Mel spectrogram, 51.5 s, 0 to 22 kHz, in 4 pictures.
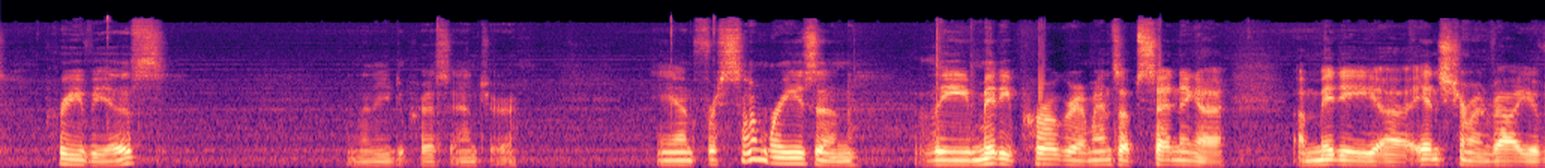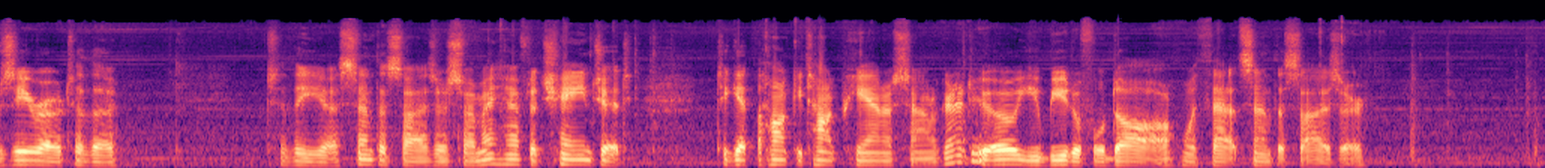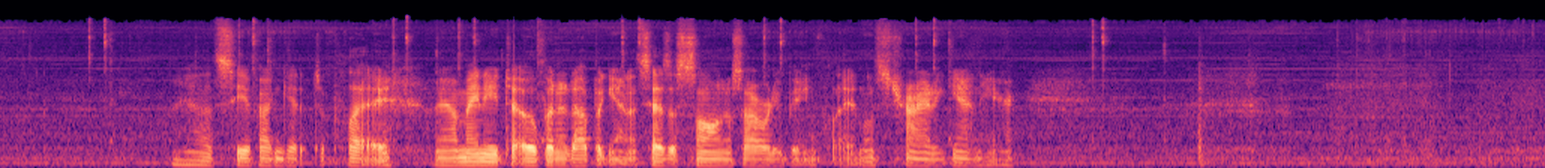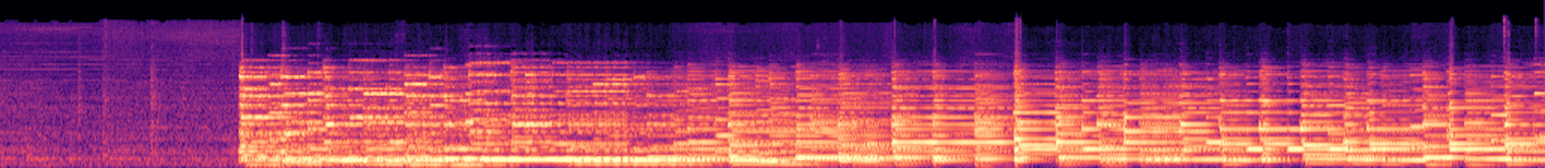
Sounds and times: Electronic organ: 40.6 - 51.5.

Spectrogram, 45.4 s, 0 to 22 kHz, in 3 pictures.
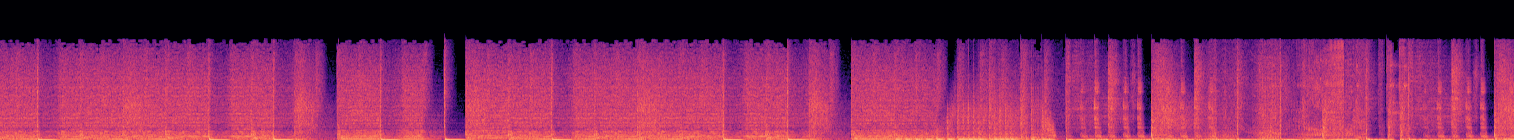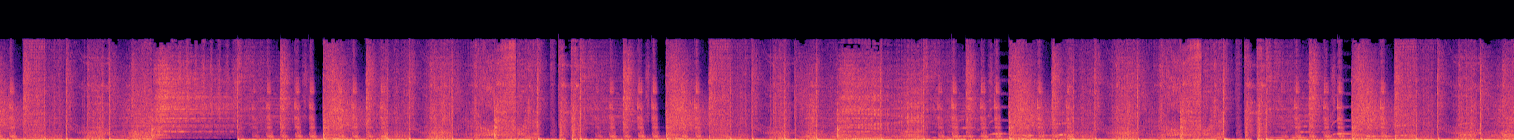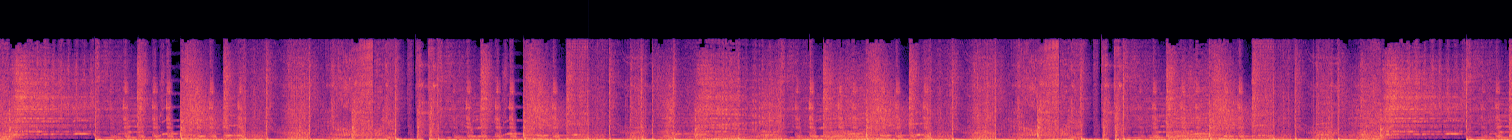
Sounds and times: Dubstep: 0.0 - 45.4.

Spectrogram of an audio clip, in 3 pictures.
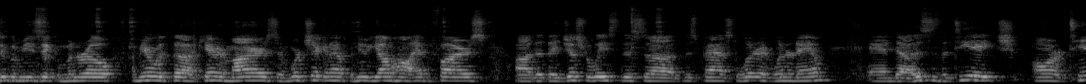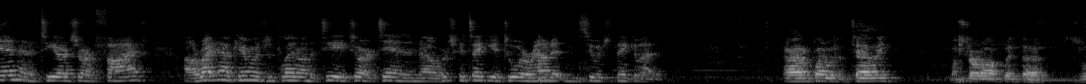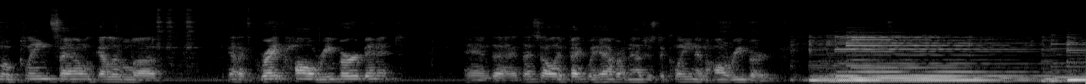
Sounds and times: Speech: 0.0 - 17.5, 18.7 - 19.8, 20.4 - 25.8, 26.4 - 29.5.

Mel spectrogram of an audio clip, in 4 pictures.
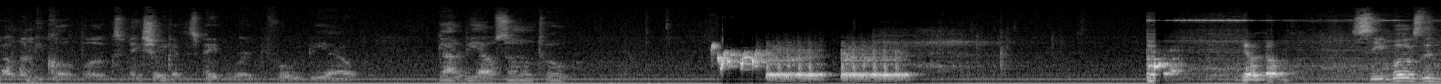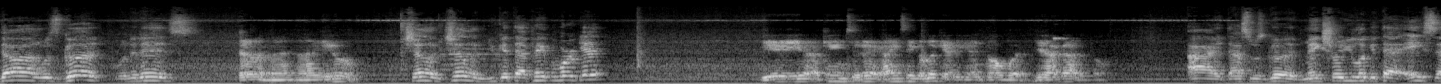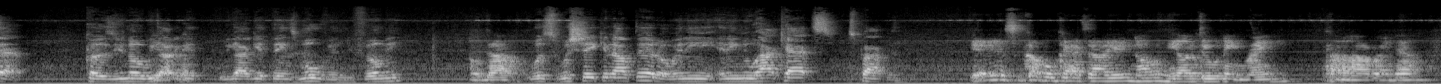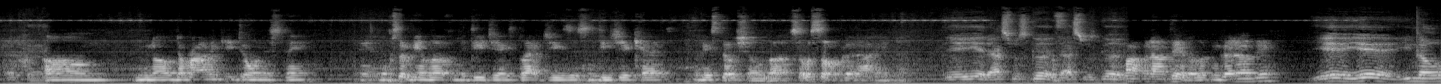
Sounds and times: Speech: 0.0 - 3.6, 4.4 - 5.7, 12.4 - 20.5, 22.0 - 25.5, 26.3 - 29.1, 29.7 - 32.9, 33.5 - 37.9, 38.6 - 57.6.

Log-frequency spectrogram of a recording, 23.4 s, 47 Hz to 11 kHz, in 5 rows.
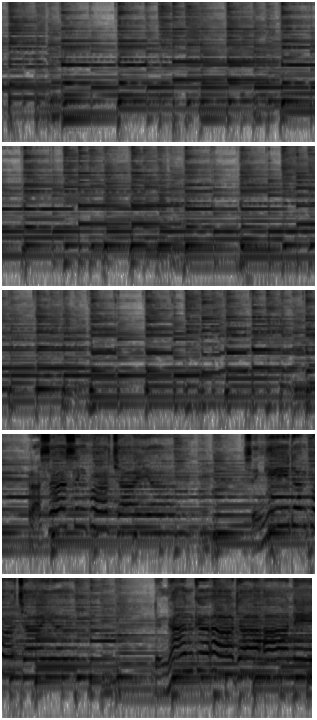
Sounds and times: Music: 0.0 - 23.4.

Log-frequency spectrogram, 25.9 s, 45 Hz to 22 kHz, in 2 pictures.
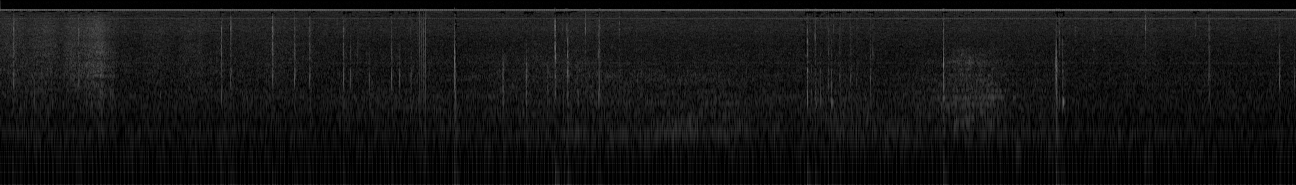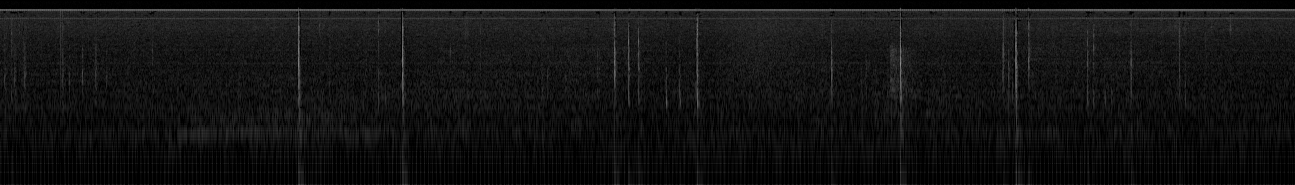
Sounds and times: Silence: 0.0 - 25.9
Outside, urban or manmade: 1.2 - 25.9.

